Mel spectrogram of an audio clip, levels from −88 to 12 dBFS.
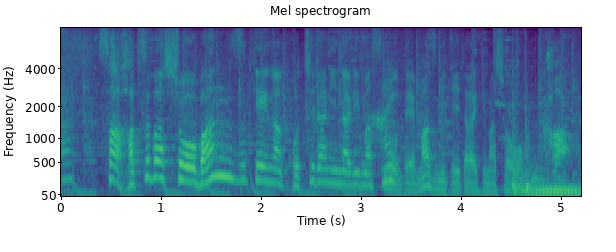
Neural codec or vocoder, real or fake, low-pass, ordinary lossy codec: none; real; none; none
